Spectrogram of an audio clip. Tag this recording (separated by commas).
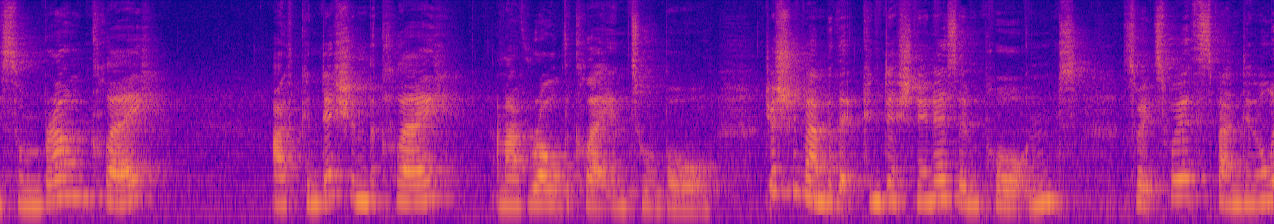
Speech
